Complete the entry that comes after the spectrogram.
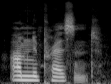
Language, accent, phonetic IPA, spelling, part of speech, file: English, US, [ˌɑmnɪˈpɹɛzn̩t], omnipresent, adjective, En-us-omnipresent.ogg
- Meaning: Being everywhere simultaneously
